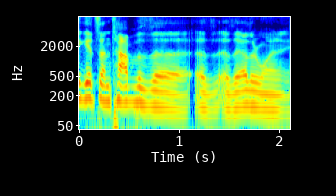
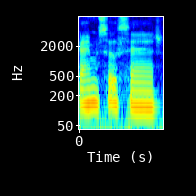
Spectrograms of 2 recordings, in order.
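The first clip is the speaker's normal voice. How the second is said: put-on mousy little voice, quieter; 8 dB quieter than usual. Imitating a cutesy character from a show: mousy little Abby voice. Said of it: "She's a little mousy one that's like".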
